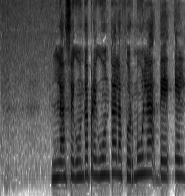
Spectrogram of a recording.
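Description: A woman speaks clearly into a microphone nearby.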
